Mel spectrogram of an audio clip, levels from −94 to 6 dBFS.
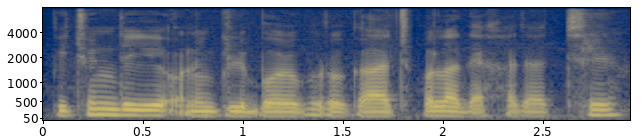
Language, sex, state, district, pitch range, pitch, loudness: Bengali, male, West Bengal, Cooch Behar, 115-135 Hz, 120 Hz, -17 LUFS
